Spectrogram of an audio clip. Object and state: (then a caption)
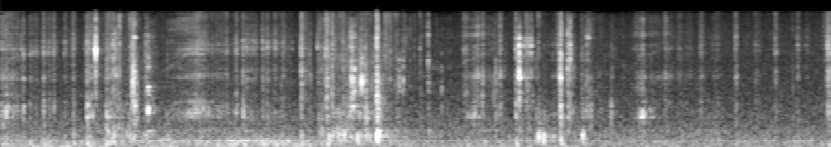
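Bar of soap being carved. A utility knife blade shaves a solid, pale yellow, curved, hand-sized bar of soap, peeling slabs off it. The sound is quiet, bright scraping and crisp little clicks and crackles, with short sharp snaps as the pieces come away.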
